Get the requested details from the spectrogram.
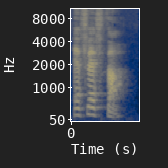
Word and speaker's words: Ephphatha: Ephphatha.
